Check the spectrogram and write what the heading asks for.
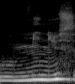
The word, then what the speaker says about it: Minus: Il s'agit de la marque Minus ou Minus si on le prononce à la française, et c'est une marque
